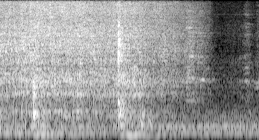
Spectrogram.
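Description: Ground beef (hamburger meat) frying in a pan, salted and broken up into little chunks, gives off a steady, hissing sizzle with fine crackles, broken once by a brief scrape of stirring before the sizzle eases slightly toward the end.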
